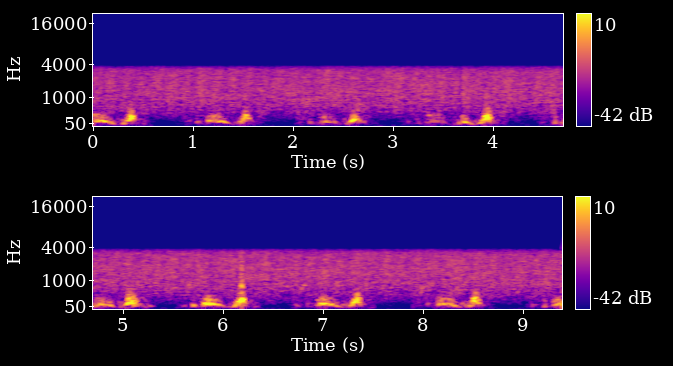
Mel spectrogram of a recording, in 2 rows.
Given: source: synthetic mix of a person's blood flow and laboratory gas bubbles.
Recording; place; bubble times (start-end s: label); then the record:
Doppler ultrasound of blood flow; precordium
no bubbles
From the record:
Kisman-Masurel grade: 000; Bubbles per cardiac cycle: 0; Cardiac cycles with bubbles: 0%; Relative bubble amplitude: no bubbles discernible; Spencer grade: 0 (complete lack of bubble signals)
